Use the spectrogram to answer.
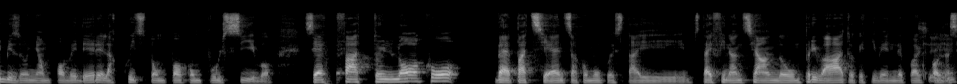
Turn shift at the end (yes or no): no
